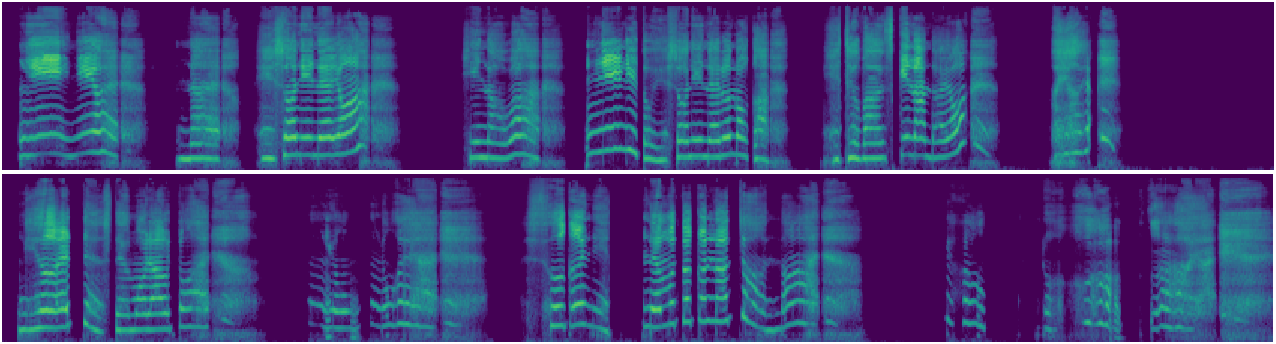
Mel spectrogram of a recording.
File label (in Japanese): おやすみボイス; 三女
